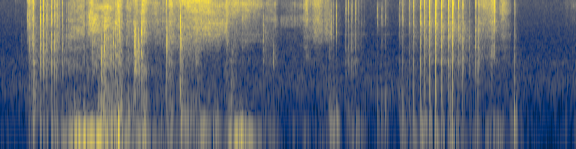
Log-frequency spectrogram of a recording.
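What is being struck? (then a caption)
Glossy paper catalog pages. Fingertips and long pink nails rub and press the glossy paper pages of an open, thin clothing catalog lying flat on a dark table, then turn the pages. Dense, bright crinkling and scratchy rustles come in uneven bursts, over soft low thumps from the paper pressing against the table, with short quiet gaps between the flurries.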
